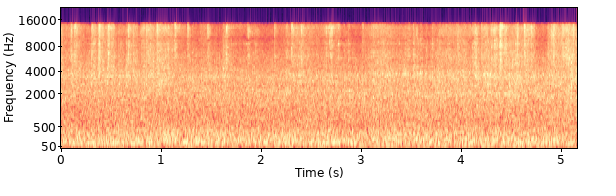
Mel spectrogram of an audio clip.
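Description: Steady rushing drone of a walk-in cooler's overhead refrigeration units blowing cold air, heavy in the low end and unchanging throughout.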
